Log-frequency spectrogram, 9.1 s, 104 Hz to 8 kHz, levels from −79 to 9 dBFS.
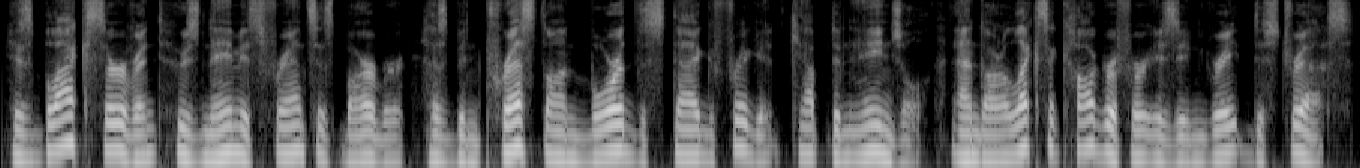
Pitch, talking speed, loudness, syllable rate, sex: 135 Hz, 165 wpm, -19 LUFS, 4.5 syllables/s, male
